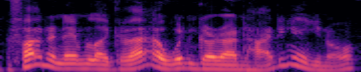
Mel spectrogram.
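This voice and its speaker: A man doing a gabby, bearded old riverboat captain who won't stop prying. He speaks in a put-on brogue, pitched up high, and rambles along, tacking "you know" onto nearly every sentence. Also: sing-song, very fast, breathy edge. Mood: jovial. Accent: put-on Scottish-like brogue.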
